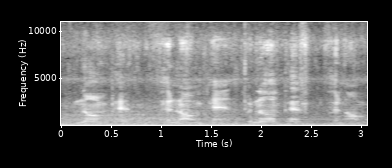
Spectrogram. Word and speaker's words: Phnom Penh: Oh, it's like not PH, like That's Phnom Penh. Phnom Penh. Oh. It's just silent. Oh, H is silent. It's opposite from French. I mean, Phnom Penh. Oh, that's how it is. I have to uneducate myself to not pronounce PH.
